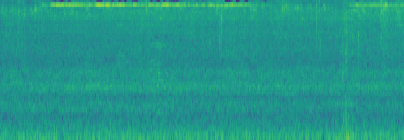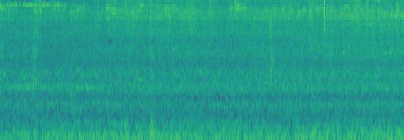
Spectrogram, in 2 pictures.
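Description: Steady low rumble of car traffic in a busy parking lot, with cars moving and idling close by, and a single faint knock about four seconds in.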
